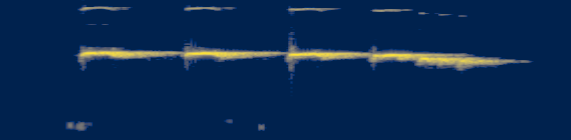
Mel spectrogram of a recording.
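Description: A Plaintive Cuckoo gives four clear, high whistles, each about half a second long, sliding gradually lower through the series. The background is quiet.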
